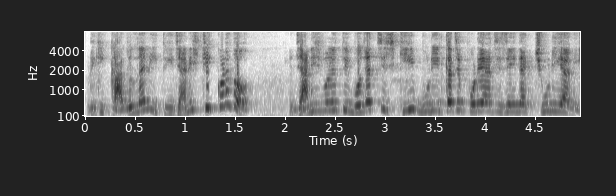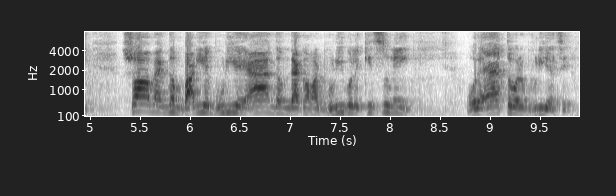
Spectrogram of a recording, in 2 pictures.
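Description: A woman's voice: a little high, fast. A woman giving a scornful, mocking commentary rant in a casual tone. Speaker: YouTube commentator.

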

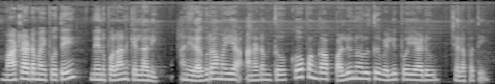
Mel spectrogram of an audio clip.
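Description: A woman who tells stories, reading a family drama aloud in a steady, expressive way. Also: mid-range voice, fairly quick. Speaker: storyteller. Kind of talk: scripted story narration.

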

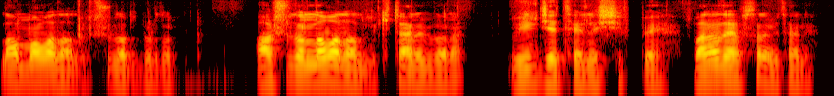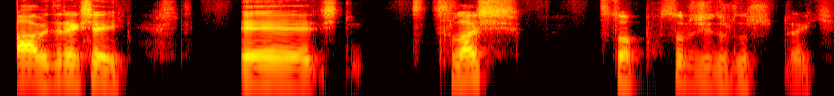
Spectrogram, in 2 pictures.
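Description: A man chatting with teammates over voice chat while playing a survival game, slangy and excitable, sometimes muttering quietly and sometimes breaking into shouts. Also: medium pitch, moderate pace. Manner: excitable, slangy, bursts into shouting when attacked; often mutters quiet asides. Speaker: gaming YouTuber. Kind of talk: casual gameplay chat with teammates.

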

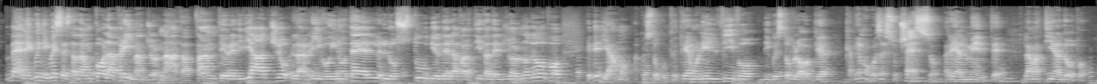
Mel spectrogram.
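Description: A man's voice: medium pitch, normal speed, few pauses, a crowd in the background. A young man chatting casually to camera in a joking, talkative vlog style. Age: young adult. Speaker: vlogger and football commentator. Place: indoors in hotel rooms and offices. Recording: roomy indoor echo.

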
